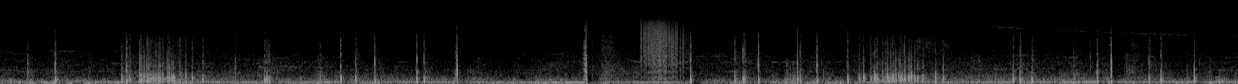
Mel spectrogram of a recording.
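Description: Fireworks display: many aerial shells bursting with sharp bangs, crackles and deeper booms. A rush of hiss comes about six seconds in, and thin falling whistles sound near the end.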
